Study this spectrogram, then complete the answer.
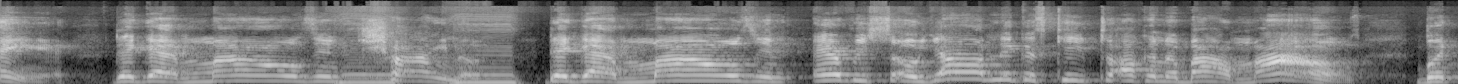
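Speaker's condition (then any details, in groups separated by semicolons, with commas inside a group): No condition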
